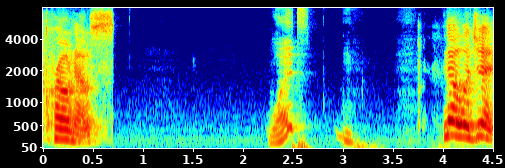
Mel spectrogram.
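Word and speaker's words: Qo'noS: it is pr uh spelled q apostrophe o n o s but it is pronounced kronos what no legit it's pronounced chronos the homeworld uh okay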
